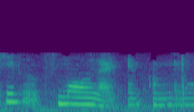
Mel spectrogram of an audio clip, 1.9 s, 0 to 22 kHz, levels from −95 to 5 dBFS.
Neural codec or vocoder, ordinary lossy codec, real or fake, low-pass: none; MP3, 16 kbps; real; 3.6 kHz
